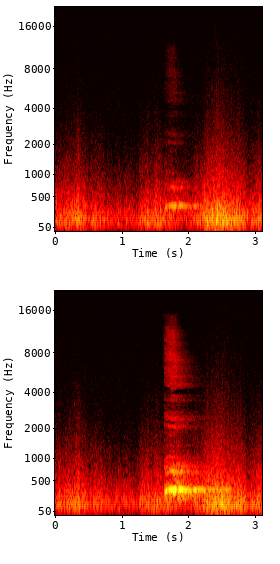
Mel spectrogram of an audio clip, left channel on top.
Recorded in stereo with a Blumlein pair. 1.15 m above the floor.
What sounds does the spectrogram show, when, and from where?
1.6 s a shout: 55° right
